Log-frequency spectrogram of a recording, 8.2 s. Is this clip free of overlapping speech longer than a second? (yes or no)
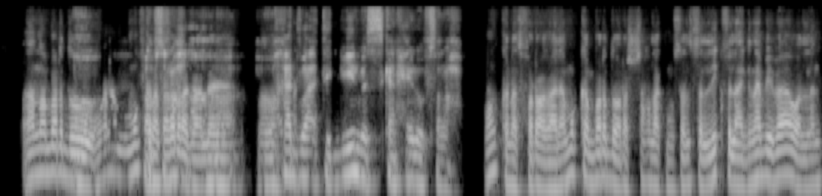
no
